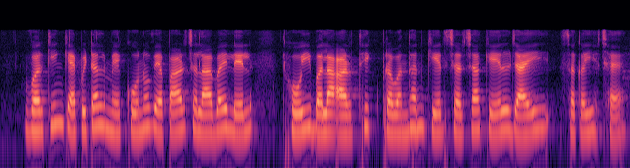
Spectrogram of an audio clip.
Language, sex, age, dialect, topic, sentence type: Maithili, female, 18-24, Bajjika, banking, statement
